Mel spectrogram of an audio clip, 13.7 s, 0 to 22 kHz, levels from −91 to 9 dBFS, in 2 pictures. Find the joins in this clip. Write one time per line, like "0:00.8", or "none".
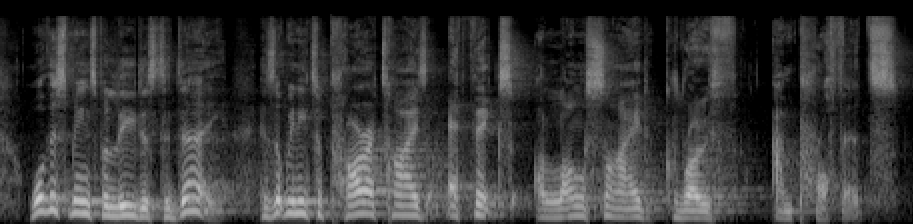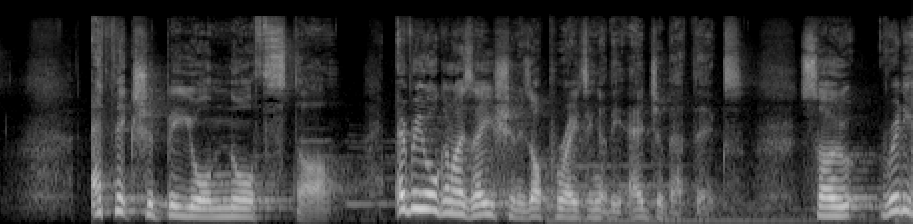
none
